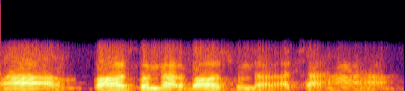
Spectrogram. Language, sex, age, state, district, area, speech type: Maithili, male, 45-60, Bihar, Sitamarhi, rural, conversation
